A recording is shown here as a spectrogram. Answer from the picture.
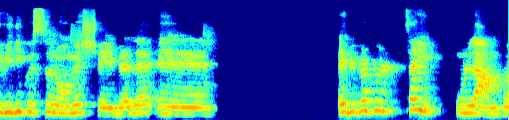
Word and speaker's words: Shabel: Quindi devo dirti che Shebel lo sento proprio mio. Perfetto, ti ringrazio e per aver detto qual è la pronuncia corretta, perché io sinceramente non, ammetto che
